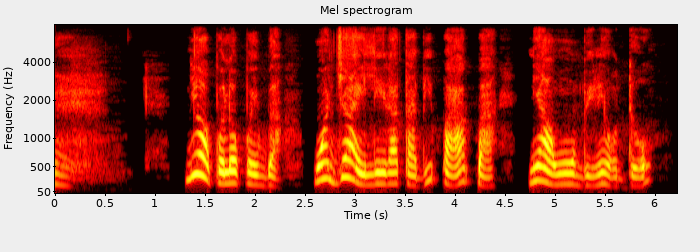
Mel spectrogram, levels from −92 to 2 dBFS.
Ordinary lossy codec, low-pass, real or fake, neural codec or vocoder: none; none; real; none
